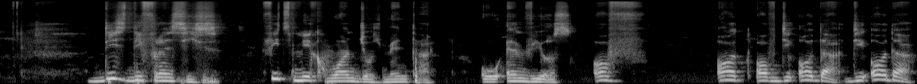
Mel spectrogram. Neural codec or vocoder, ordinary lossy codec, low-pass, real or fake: autoencoder, 48 kHz, 128 numbers a frame, DAC-VAE, trained on Japanese speech; none; none; fake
